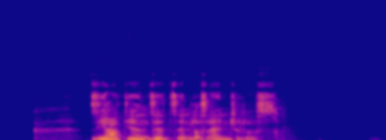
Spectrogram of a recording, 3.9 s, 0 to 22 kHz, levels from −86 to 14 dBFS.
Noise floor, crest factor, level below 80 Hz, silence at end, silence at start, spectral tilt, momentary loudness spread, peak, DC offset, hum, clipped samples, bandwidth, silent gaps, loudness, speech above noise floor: -58 dBFS; 22 dB; -74 dBFS; 1.1 s; 0.9 s; -4.5 dB/octave; 14 LU; -8 dBFS; under 0.1%; none; under 0.1%; 9.6 kHz; none; -27 LUFS; 32 dB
